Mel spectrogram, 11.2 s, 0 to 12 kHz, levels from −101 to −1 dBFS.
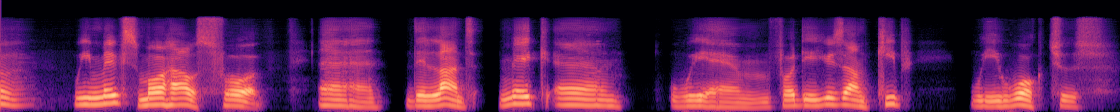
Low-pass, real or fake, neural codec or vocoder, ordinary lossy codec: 7.2 kHz; fake; codec, 16 kHz, about 1 kbps, DyCAST, with the encoder's durations; none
